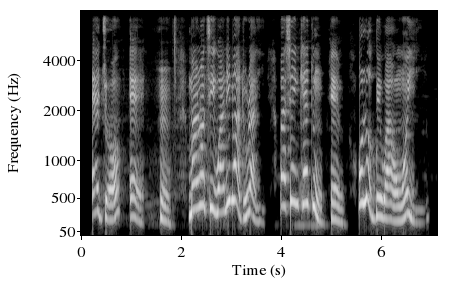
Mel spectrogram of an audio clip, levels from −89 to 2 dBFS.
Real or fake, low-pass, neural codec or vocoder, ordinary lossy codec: real; 7.2 kHz; none; none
